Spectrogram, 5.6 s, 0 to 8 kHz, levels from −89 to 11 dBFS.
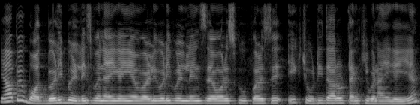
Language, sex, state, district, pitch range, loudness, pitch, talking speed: Hindi, female, Bihar, Sitamarhi, 170-180 Hz, -23 LUFS, 175 Hz, 215 wpm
